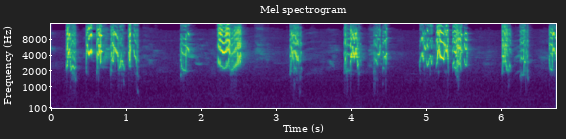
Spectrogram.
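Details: Two caged personata lovebirds, the green one under a year old and the pied one kept since early 2020, produce raspy chirps in quick clusters of three to five notes separated by short silences.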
